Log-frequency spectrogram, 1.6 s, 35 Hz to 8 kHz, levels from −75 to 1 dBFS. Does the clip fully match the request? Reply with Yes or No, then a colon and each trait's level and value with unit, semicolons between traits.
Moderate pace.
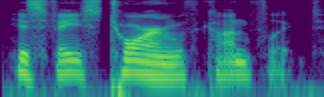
Yes: average, 185 wpm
